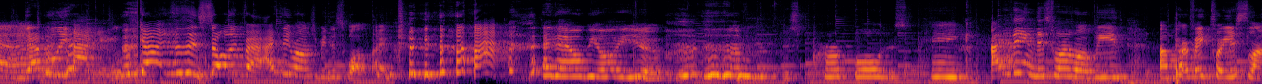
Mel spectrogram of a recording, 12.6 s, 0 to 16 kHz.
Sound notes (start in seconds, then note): 4.0 laughing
